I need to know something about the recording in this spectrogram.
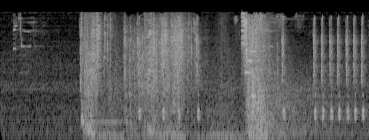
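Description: Cargo thuds and rattles as a pack is loaded.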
